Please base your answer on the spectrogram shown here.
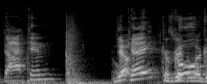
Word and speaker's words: Dokken: also we of course know was pronounced Dakin like rocking with Dakin okay cuz we all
